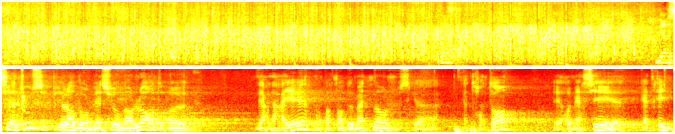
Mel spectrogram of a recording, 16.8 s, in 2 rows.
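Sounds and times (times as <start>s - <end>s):
warm applause from audience: 0.0s - 8.4s
speech: 8.2s - 10.9s, 11.6s - 16.7s.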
